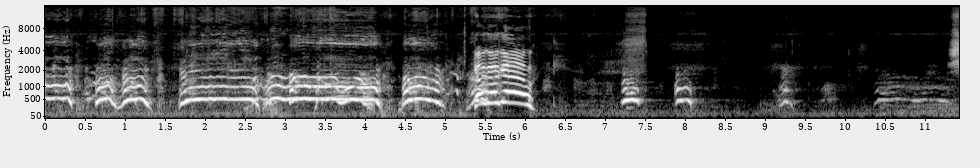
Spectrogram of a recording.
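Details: Hound dogs bay while racing Lucy along a fence. Overlapping, bending howls come in loud bursts from several dogs, with a rapid rising cluster midway. Scattered shorter yelps follow, with a human voice in the gaps.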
